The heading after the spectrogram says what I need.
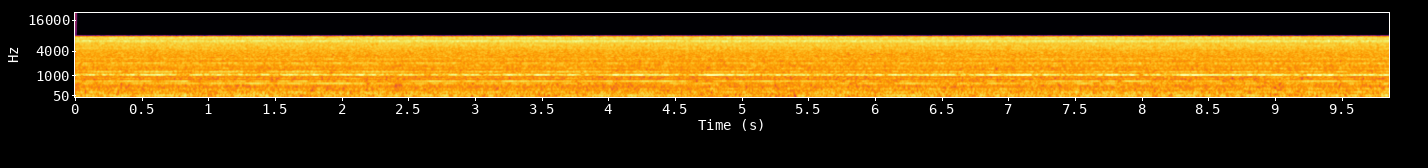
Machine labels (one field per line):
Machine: fan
